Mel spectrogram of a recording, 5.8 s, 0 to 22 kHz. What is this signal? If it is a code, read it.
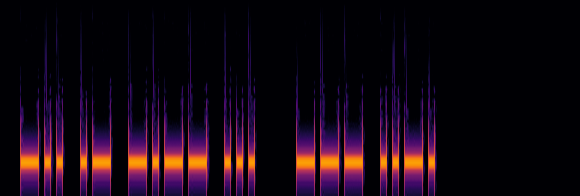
Morse code, heard as a keyed tone, about 20 wpm, 700 Hz. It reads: DAYS OF
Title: Sets of 5 Words Encore 20wpm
